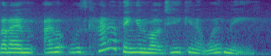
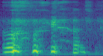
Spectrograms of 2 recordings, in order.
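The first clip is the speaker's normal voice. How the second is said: higher, laughing oh my gosh; amused exclamation; 4 semitones higher than usual. Real, not acted. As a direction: blurt it out mid-laugh. Cracking up at chat.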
